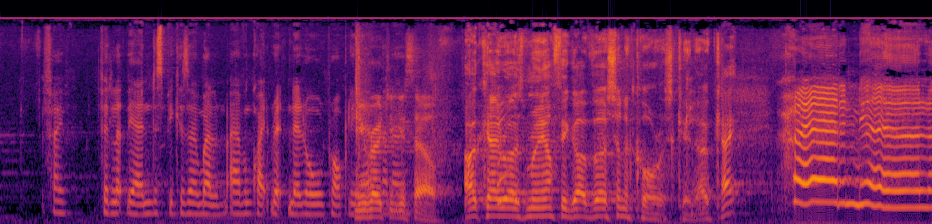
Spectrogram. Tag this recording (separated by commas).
Speech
